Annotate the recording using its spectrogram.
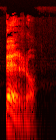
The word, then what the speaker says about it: perro: So initial R, or two R's together inside the word, is going to pronounce this double R. So the word for but in Spanish is pero. – Pero. – P-E-R-O. And the word for dog is perro. P-E-R-R-O.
